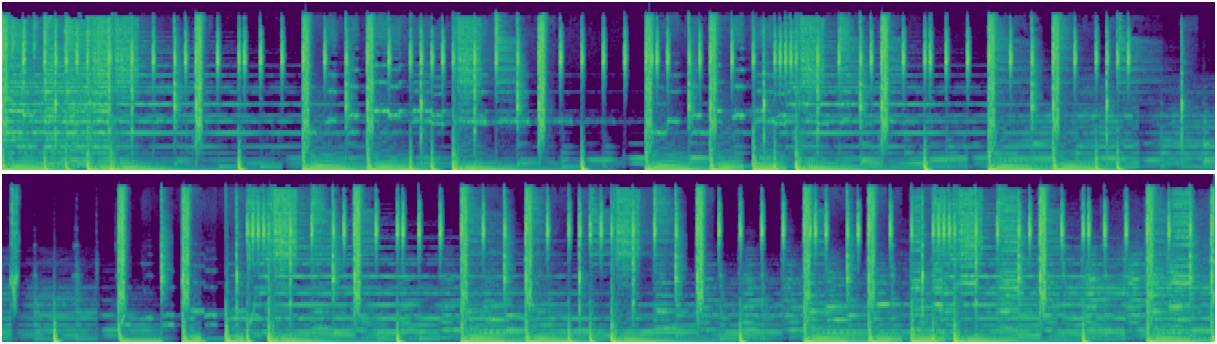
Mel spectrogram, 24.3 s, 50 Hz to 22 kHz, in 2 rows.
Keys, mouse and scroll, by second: 1.1 click, 5.8 click, 5.8 [, 6.6 ctrl+z, 8.1 click, 8.1 z, 8.9-9.3 scroll, 9.9 click, 9.9 scroll, 12.9 scroll, 13.7 p, 17.1 click, 17.1 b, 19.5 click, 23.9 click.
